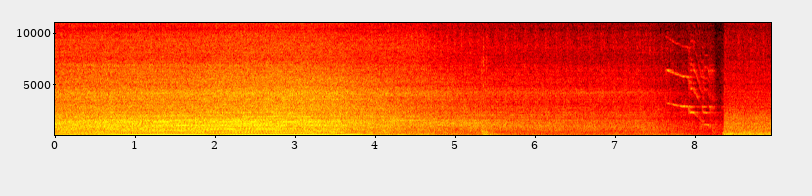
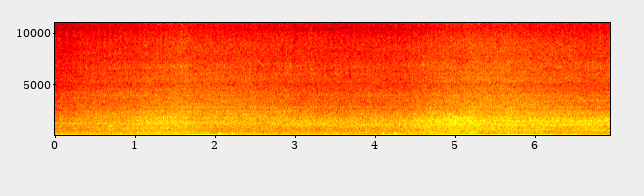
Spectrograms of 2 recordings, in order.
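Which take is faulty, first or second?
second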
